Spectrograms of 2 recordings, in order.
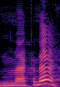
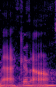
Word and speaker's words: Mackinac: so i was like okay well that one's mackinaw and one that one's mechanic so okay and no apparently it was wrong it was also supposed to be mackinaw so totally my bad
